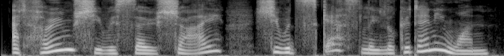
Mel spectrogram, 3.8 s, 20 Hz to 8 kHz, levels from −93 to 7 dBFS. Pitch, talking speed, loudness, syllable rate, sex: 230 Hz, 205 wpm, -18 LUFS, 5.1 syllables/s, female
